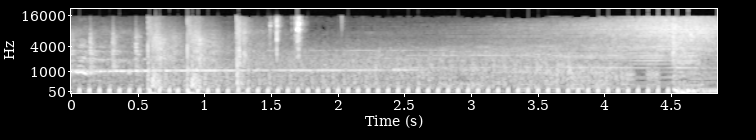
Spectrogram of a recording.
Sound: guns banging

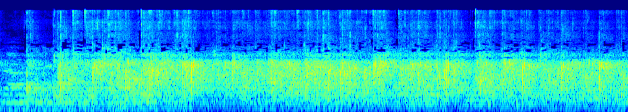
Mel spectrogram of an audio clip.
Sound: crowd applauding

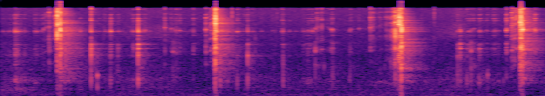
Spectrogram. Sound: grinding and snapping

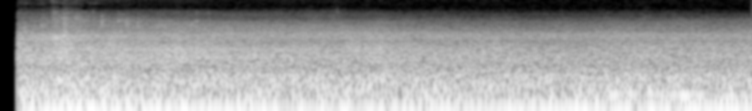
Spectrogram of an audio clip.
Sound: traffic noise

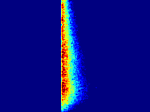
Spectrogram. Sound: clap

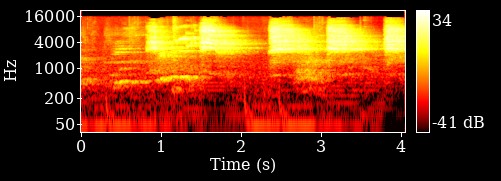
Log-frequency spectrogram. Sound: squawking

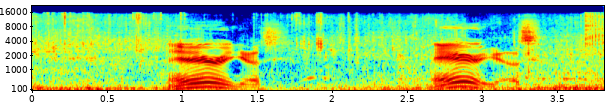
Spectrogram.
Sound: cranking; shuffling

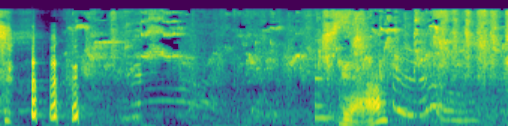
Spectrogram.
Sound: birds chirping

